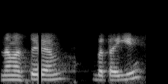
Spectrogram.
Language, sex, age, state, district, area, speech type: Hindi, female, 60+, Uttar Pradesh, Sitapur, rural, conversation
